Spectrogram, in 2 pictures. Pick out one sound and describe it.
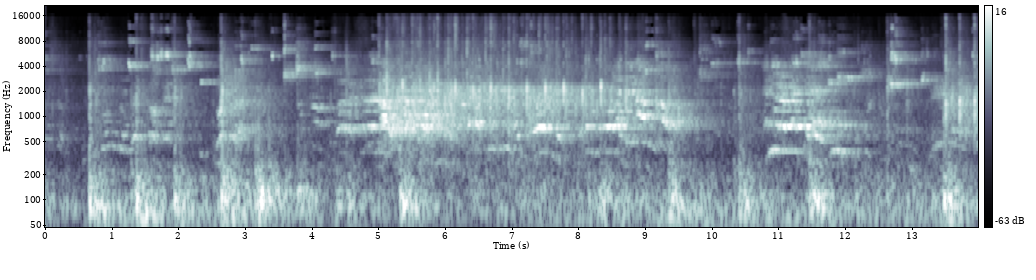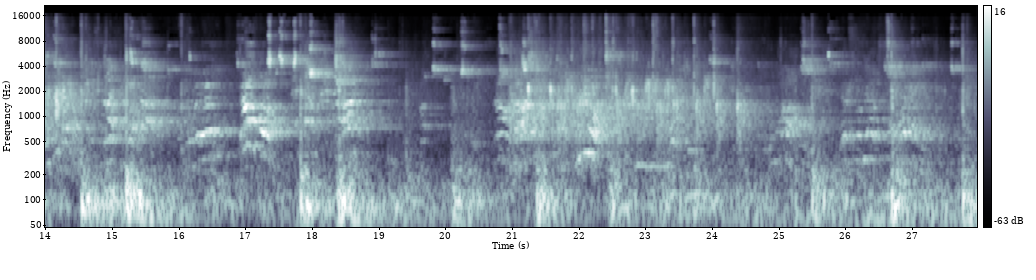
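Young men shout and call to each other across an echoing hall.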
